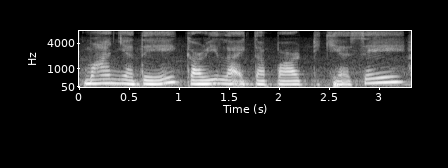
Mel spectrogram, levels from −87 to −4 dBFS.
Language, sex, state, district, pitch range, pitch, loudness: Nagamese, female, Nagaland, Dimapur, 170-215 Hz, 190 Hz, -14 LUFS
